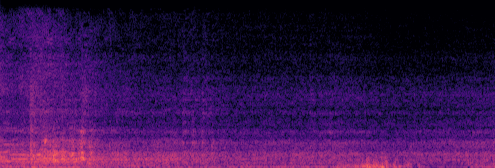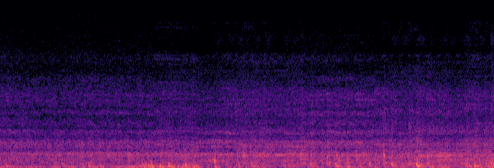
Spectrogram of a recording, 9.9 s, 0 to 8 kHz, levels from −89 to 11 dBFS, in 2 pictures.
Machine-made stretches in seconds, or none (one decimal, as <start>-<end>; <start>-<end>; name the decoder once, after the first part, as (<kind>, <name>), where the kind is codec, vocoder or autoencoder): 0.0-1.3 (codec, SNAC); 6.5-8.0; 8.7-9.9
